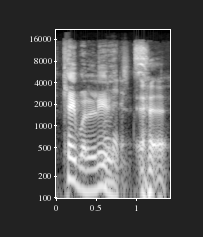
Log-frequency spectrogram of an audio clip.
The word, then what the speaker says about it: Cablelytics: Cablelytics.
